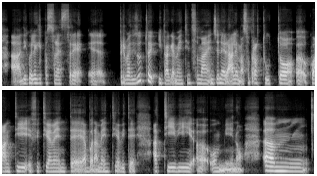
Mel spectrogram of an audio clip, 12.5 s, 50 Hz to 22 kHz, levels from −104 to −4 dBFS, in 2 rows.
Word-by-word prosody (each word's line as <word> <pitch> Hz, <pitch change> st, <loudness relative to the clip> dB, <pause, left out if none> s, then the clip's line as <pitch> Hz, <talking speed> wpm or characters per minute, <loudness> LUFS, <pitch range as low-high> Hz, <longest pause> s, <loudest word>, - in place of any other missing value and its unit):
a -, -, +2 dB
di 180 Hz, -, -3 dB
quelle 195 Hz, 0 st, +1 dB
che 195 Hz, +1 st, -6 dB
possono 180 Hz, -2 st, -4 dB
essere, 170 Hz, 0 st, -3 dB
ehm, -, -, -6 dB, 0.3 s
prima 180 Hz, -1 st, -2 dB
di 175 Hz, -, -3 dB
tutto 300 Hz, +4 st, 0 dB
i 210 Hz, -6 st, +1 dB
pagamenti, 170 Hz, +1 st, -2 dB
insomma, 185 Hz, -3 st, -2 dB
in 185 Hz, -, -2 dB
generale, 185 Hz, -1 st, +3 dB
ma -, -, -1 dB
soprattutto, 185 Hz, -2 st, +1 dB
uhm, 350 Hz, -2 st, 0 dB
quanti 180 Hz, +1 st, +1 dB
effettivamente 175 Hz, -2 st, -1 dB
abbonamenti 175 Hz, +2 st, -1 dB
avete 170 Hz, -, -4 dB, 0.3 s
attivi, 180 Hz, -2 st, 0 dB
uhm, -, -, -2 dB
o 170 Hz, -, -2 dB
meno. 265 Hz, +9 st, -1 dB, 0.4 s
Uhm, 195 Hz, +1 st, +5 dB
185 Hz, 130 wpm, -24 LUFS, 175-200 Hz, 0.4 s, Uhm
